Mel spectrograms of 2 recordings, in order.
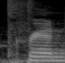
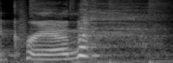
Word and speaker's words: crayon: i don't know i'm from arizona and i seem to be the only person who says crayon with one syllable oh okay so mama meet boys with me i think i cran all right so me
